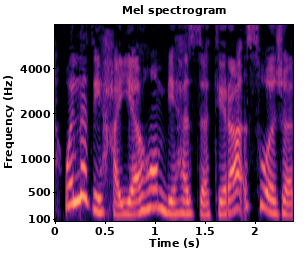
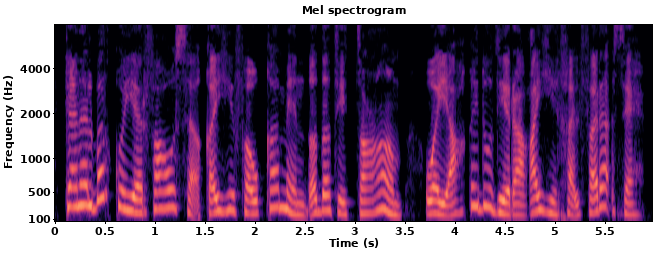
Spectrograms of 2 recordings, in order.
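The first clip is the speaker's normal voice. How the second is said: usual speaking voice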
